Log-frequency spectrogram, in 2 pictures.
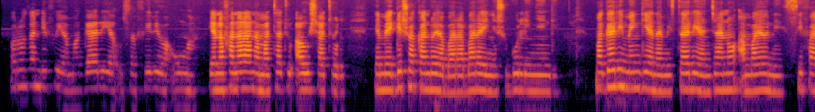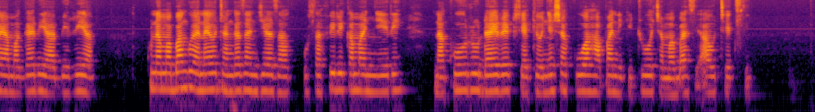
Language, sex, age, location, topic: Swahili, female, 25-35, Nairobi, government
